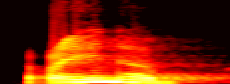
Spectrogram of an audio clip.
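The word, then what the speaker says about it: عنب: তারপরে আঙ্গুর আইনাব। আইনাব আঙ্গুর, হারফেল আইন উচ্চারণ হবে, ঠিক আছে?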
